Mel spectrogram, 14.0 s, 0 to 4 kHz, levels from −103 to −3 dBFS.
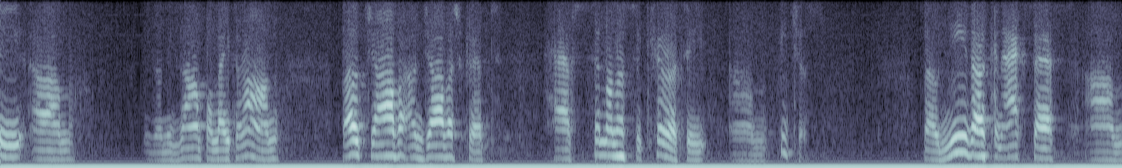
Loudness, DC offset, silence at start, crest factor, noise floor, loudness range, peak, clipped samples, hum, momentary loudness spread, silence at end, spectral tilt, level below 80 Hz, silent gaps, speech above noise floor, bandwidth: -29 LUFS; 4%; 0 s; 18 dB; -61 dBFS; 7 LU; -12 dBFS; under 0.1%; none; 17 LU; 0 s; -10.5 dB/octave; -58 dBFS; none; 32 dB; 4 kHz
